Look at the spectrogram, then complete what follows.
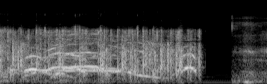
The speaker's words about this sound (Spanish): Aplausos.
